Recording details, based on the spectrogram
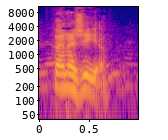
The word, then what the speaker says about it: Pangaea: How do you pronounce Pangea or Pangaea? Pangaea.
